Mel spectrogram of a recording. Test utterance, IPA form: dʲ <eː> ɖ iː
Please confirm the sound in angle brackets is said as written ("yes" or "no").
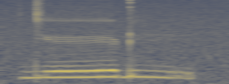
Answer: yes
